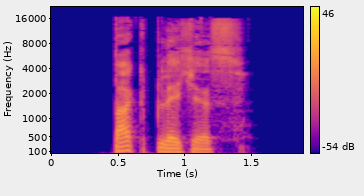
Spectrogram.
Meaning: genitive of Backblech
- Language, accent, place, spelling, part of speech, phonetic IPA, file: German, Germany, Berlin, Backbleches, noun, [ˈbakˌblɛçəs], De-Backbleches.ogg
